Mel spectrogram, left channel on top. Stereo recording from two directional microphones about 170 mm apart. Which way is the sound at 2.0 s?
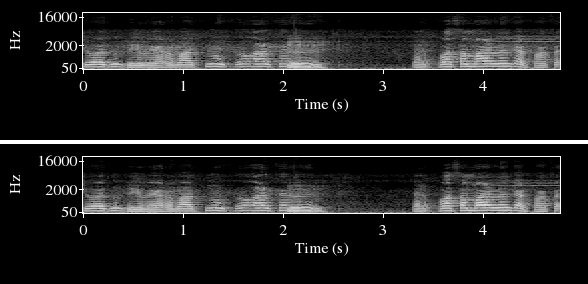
Centre (ahead or behind).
